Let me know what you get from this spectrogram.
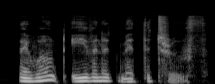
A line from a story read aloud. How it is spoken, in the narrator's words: Swan said softly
